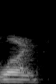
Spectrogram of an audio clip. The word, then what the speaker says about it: Lyme: I learned the first year it's called Lyme. That's interesting. Well, I've said it wrong then for 20 years.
